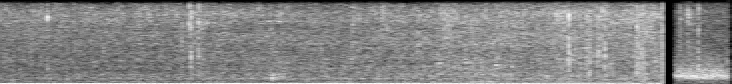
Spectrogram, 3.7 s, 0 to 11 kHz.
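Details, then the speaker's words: 1964 Ford F100 short bed pickup, hot-rod style, driving down the road: deep, smooth V8 rumble holding an even beat, no knocks or rattles; runs like butter, healthy engine. "that is a fun to drive old truck right there goes down the road like butter too"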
